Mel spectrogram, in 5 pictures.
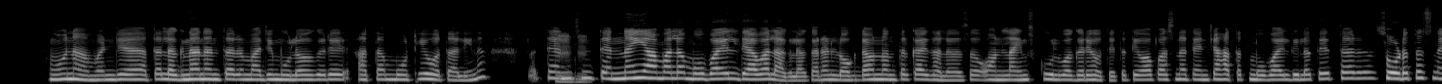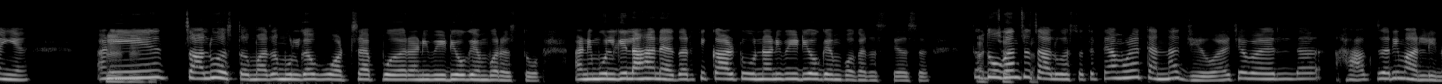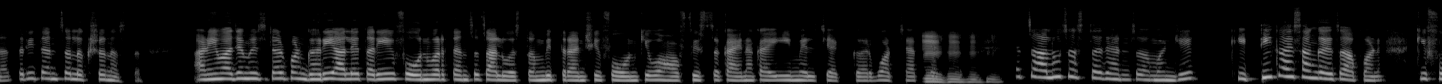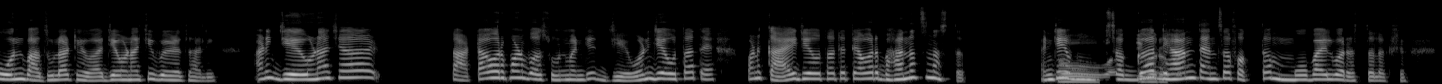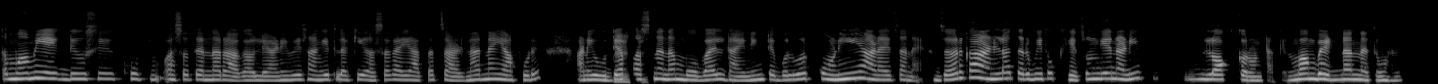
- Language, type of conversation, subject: Marathi, podcast, एकत्र जेवण हे परंपरेच्या दृष्टीने तुमच्या घरी कसं असतं?
- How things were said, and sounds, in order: in English: "स्कूल"; in English: "चेक"; in English: "चेक"; in English: "डायनिंग"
